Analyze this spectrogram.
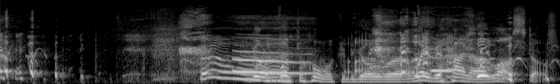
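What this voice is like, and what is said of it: Mocking sarcastic teenage voice. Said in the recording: “in the movie Elf, when the son is mocking the dad ... That's exactly what you sounded like”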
